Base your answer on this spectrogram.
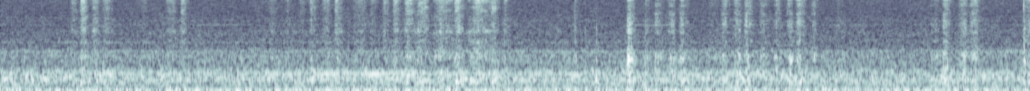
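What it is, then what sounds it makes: Pencil scratching on a paper sketchbook page. A wooden graphite pencil scratches and shades a paper sketchbook page in close-up, with no other object involved. Quiet, continuous scratchy strokes come in bright, gritty bursts over a faint steady low background.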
